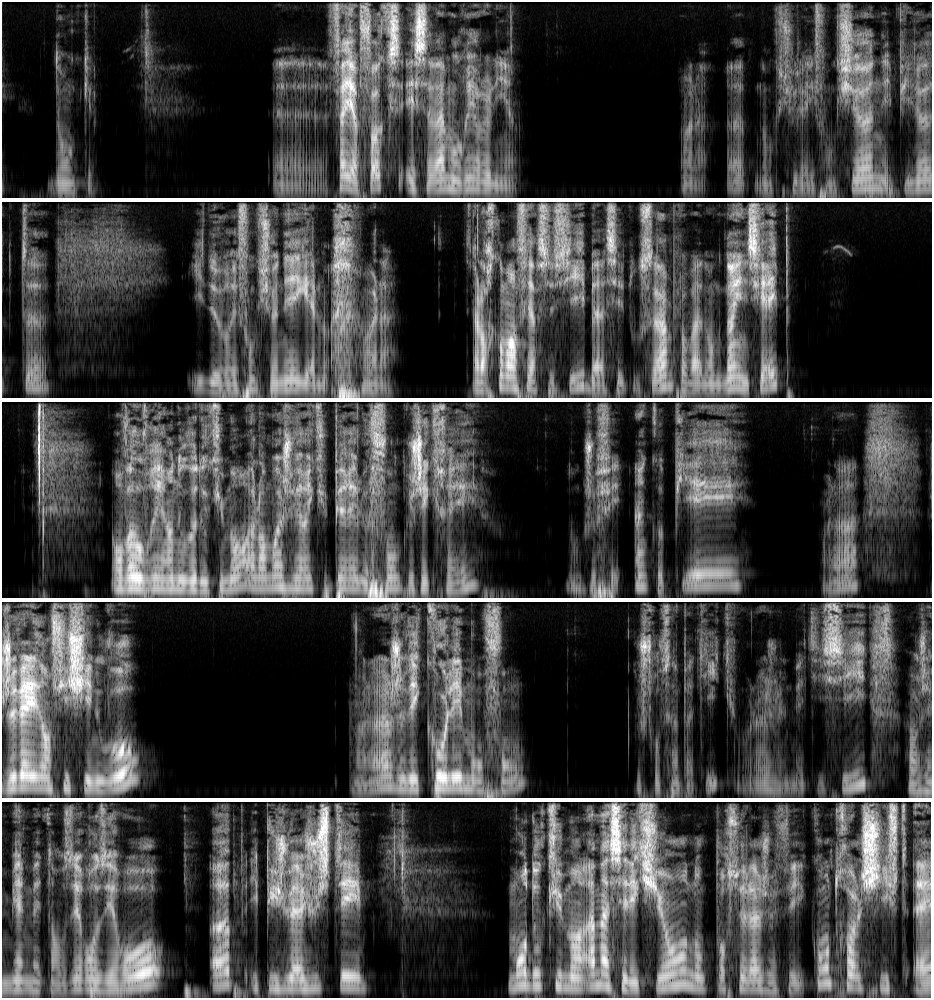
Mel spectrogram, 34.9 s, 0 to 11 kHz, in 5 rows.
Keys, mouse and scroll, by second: 4.0 click, 6.5 alt+Tab, 7.7 click, 12.4 click, 14.1 click, 14.8 KP_Subtract, 15.8 click, 16.2 click, 16.9 ctrl+z, 17.9 click, 20.0 click, 20.8 click, 21.7 click, 23.9 right click, 25.2 click, 26.1-27.4 drag, 27.8 click, 28.5 KP_0, 28.8 Tab, 29.2 KP_0, 29.6 Tab, 30.8 click, 31.6 click, 32.3 click.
